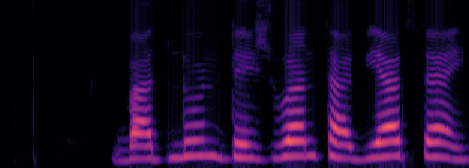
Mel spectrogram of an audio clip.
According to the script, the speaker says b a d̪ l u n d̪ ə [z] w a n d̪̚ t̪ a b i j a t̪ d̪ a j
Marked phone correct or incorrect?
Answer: incorrect: ʒ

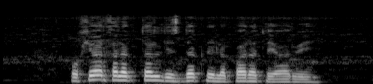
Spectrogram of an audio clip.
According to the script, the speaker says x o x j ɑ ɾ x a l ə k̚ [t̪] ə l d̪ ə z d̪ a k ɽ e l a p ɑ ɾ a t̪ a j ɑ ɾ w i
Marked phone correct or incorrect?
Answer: correct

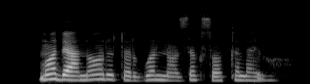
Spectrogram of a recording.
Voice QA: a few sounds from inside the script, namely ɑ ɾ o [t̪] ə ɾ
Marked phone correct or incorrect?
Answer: correct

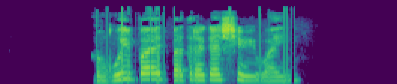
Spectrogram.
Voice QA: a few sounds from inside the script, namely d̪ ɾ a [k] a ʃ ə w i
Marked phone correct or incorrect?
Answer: incorrect: ɡ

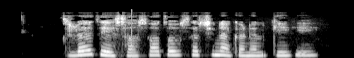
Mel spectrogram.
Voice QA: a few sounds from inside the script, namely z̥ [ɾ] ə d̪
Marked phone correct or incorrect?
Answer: incorrect: ɽ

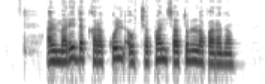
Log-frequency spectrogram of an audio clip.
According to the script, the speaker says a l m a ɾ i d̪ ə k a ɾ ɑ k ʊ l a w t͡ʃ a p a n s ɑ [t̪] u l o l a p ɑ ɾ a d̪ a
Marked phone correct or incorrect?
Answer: correct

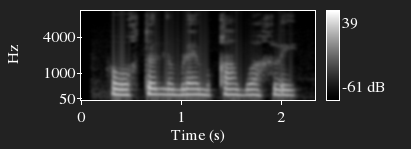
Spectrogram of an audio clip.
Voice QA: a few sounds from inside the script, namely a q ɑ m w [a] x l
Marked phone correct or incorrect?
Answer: incorrect: ɑ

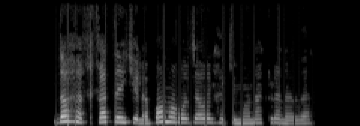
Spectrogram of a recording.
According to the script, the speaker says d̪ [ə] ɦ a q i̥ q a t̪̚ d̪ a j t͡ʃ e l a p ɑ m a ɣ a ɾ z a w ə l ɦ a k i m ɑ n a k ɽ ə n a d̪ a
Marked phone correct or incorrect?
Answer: incorrect: ɑ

